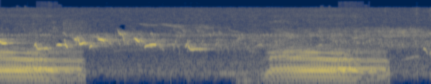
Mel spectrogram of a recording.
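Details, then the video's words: Morning moos from cows coming back from the field to their pen: two harmonic lowing calls around a second each, separated by a pause filled with busy bird chirps and twittering. "Sound of Moo Cows in the Morning, Returning from the Field to the Pen, Sound of Cows"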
